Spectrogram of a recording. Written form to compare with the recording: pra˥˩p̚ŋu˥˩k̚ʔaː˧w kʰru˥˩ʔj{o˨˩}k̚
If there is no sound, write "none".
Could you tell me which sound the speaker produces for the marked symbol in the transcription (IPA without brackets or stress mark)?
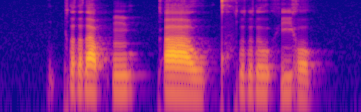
o˨˩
